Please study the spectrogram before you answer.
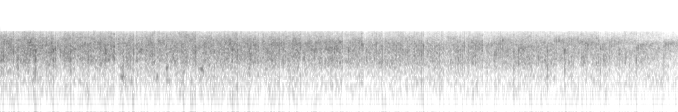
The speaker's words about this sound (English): We know we can do, and we can offer a round of applause for your presence with us tonight.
